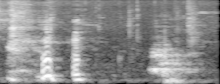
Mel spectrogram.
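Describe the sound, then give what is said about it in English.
Dogs bark in a quick burst of three, then one more after a short pause. The barks sound somewhat muffled and moderately quiet, with no talking over them. “Oh, there's dogs barking.”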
